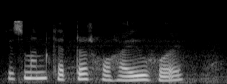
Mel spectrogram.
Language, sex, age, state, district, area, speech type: Assamese, female, 30-45, Assam, Lakhimpur, rural, spontaneous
